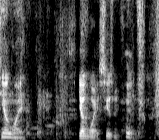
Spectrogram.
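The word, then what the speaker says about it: Younghoe: I believe it's pronounced Young Way.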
